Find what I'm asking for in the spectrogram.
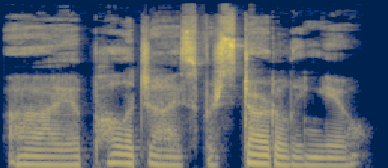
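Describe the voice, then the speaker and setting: A woman voicing a guarded, earnest female spy in an audiobook, with a deep, hushed, measured delivery. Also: level tone, no echo, clean studio sound. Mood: hushed, reassuring. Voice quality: deep feminine voice.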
